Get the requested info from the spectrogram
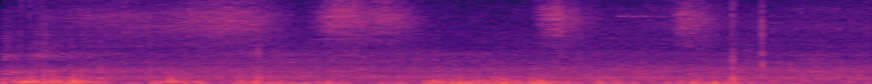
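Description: A motor vehicle passing on the street: steady engine and road noise with no clear pitch.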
